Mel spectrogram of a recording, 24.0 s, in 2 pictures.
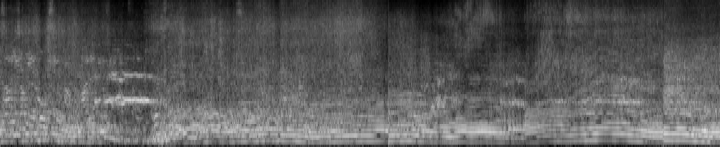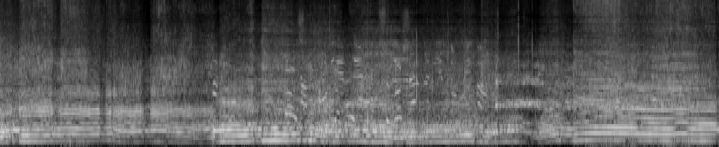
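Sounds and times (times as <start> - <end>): rally car engine revving: 0.0 - 23.9.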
